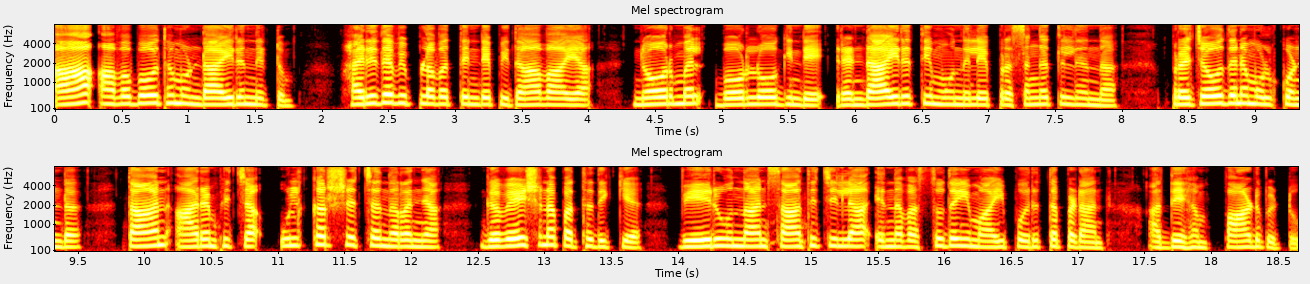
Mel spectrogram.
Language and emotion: Malayalam, neutral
